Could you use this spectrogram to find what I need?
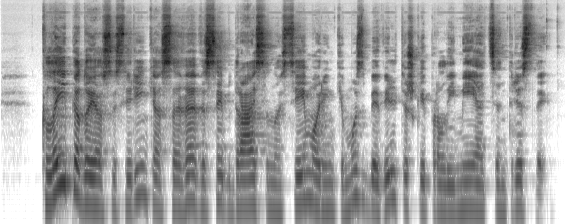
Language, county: Lithuanian, Vilnius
